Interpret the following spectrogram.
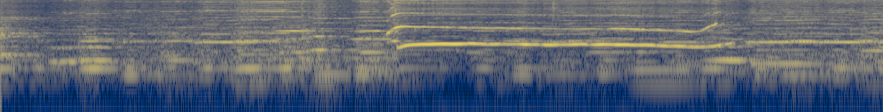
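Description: Żywiec highland folk band music led by fiddles, playing a dance tune with a quick line of short notes over a bass. About halfway through, a single high note is held for over a second, sliding up into it and dropping off at the end.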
